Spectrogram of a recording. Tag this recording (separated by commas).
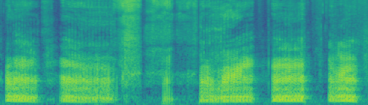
Dog, pets, Animal, Growling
